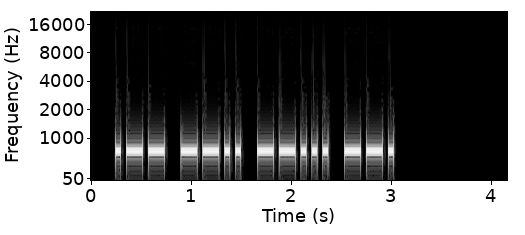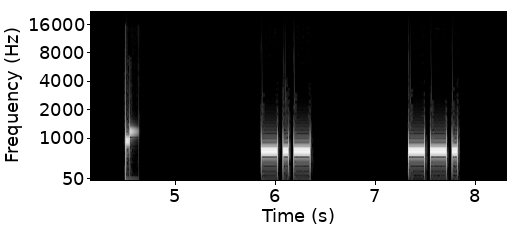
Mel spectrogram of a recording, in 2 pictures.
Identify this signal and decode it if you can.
Morse code, heard as a keyed tone, about 22 wpm, spaced as for 15 wpm, 700 Hz. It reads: WZ7G KG
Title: USA Call Signs - 4 Characters - 6x Character Spacing - 22wpm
